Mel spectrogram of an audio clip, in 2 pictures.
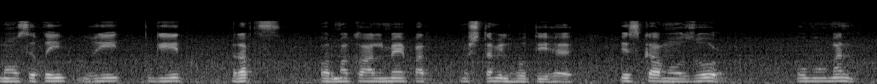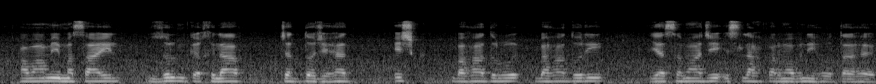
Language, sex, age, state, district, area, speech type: Urdu, male, 45-60, Delhi, North East Delhi, urban, spontaneous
